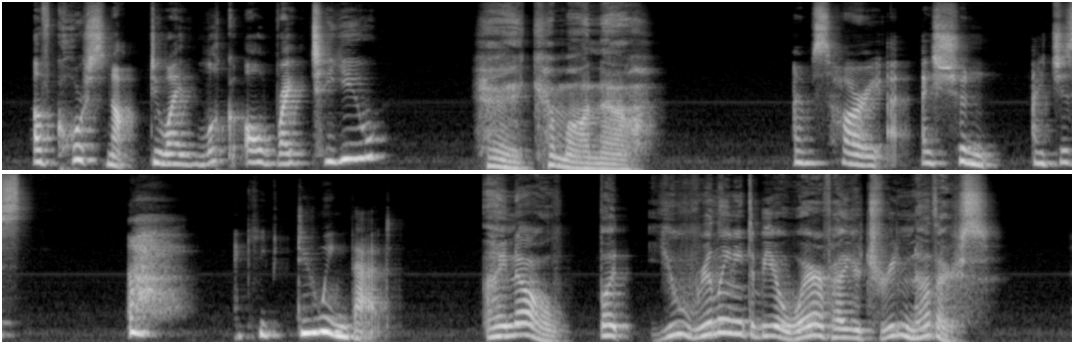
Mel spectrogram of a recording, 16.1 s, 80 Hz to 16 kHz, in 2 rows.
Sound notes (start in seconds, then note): 8.8 sigh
